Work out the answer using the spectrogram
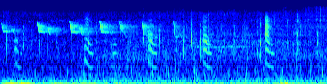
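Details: Black-winged stilt at Hania's Polder, Nieuwe Dordtse Biesbosch, giving a run of thin, sharp, downslurred notes, two or three a second, over a steady low rumble of wind.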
